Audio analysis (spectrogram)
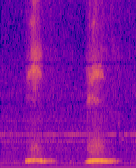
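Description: A man whistles an imitation of a lone dove's cooing call, live in a TV studio: two clear, sustained cooing phrases, the second a little louder, over a steady low hum with no talking.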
